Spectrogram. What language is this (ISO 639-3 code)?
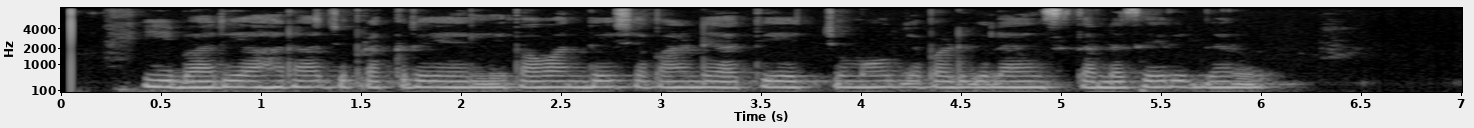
kan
